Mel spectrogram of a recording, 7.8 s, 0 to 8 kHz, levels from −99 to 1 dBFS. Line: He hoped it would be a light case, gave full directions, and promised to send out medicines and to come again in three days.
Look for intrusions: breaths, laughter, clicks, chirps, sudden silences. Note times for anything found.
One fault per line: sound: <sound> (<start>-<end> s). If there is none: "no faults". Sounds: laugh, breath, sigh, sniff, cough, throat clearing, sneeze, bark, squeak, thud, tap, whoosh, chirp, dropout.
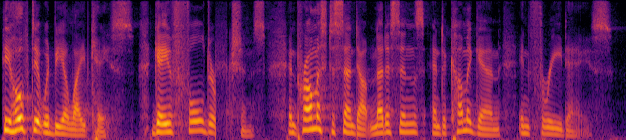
sound: dropout (2.7-2.8 s)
